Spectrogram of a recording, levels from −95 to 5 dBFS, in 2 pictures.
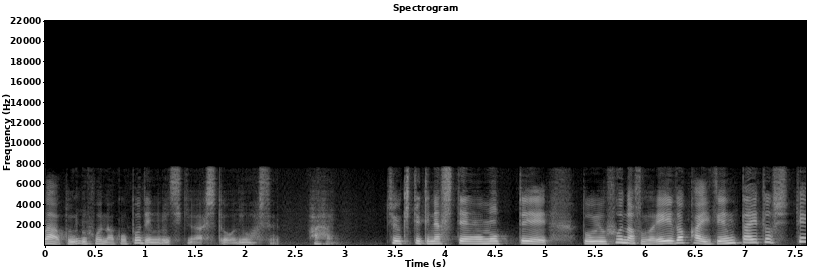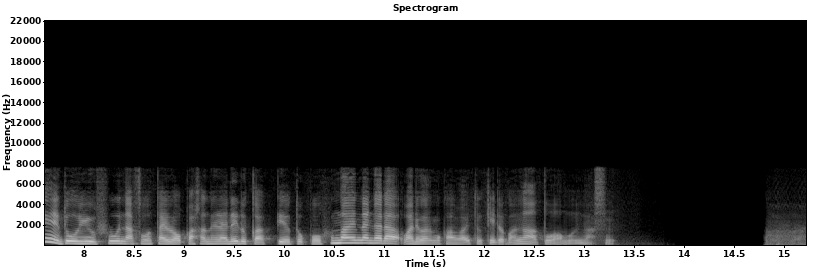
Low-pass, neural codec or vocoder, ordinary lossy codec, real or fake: none; codec, 16 kHz, 1 kbps, FunCodec, trained on Chinese and English, 50 frames a second; none; fake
